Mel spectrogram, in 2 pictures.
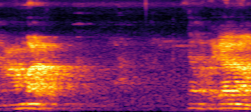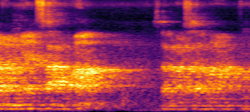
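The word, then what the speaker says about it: عمرو: khalifah dari Bani Abbasiyah bedanya adalah di huruf terakhir kalau tanpa Waru itu bacanya Umar kalau ada waktunya membacanya Amar yang ketiga namanya sama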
